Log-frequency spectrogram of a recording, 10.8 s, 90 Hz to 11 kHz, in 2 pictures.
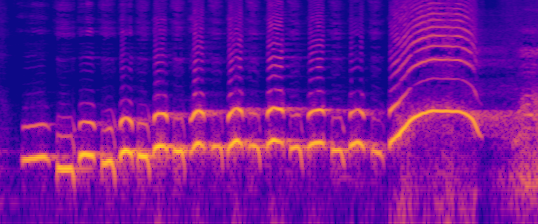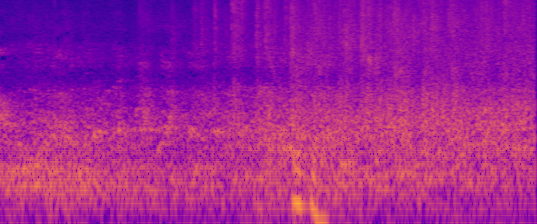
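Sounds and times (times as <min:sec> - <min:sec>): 
human voice imitating chimpanzee hoots and screech: 0:00.2 - 0:05.4
speech: 0:00.6 - 0:05.8
laughter: 0:05.1 - 0:10.7.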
